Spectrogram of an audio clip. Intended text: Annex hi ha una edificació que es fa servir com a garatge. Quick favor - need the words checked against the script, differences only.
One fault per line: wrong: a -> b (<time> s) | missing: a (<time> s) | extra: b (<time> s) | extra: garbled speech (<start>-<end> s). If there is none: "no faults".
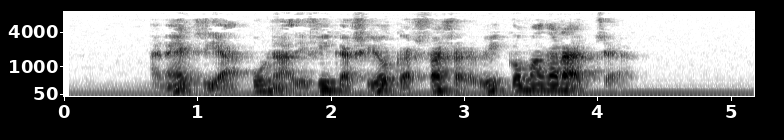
no faults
